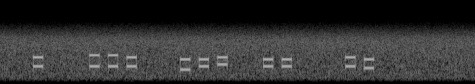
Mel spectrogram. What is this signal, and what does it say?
DTMF, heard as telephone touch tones, dialled by machine, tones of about 100 ms, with radio hiss. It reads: 8 998 170 77 84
